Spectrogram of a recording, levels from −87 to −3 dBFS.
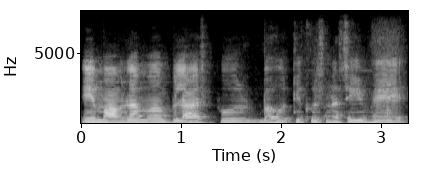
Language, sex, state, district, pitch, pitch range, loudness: Chhattisgarhi, male, Chhattisgarh, Bilaspur, 145 Hz, 140-155 Hz, -24 LUFS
